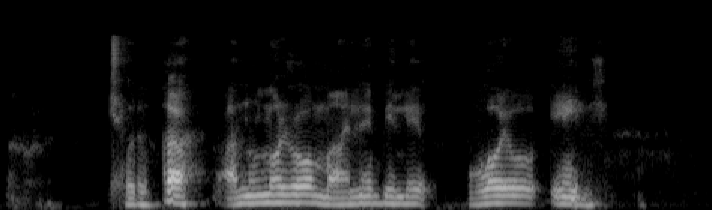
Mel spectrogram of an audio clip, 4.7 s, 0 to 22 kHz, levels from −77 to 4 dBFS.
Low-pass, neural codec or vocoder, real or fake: 10.8 kHz; codec, 24 kHz, 1.5 kbps, HILCodec; fake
